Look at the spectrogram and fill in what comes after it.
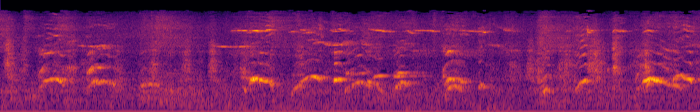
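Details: Border Collie puppies of Gem and Sky on their first outing into the garden after their first vaccination, shy and barely moving; thin high whines and yelps rise and fall in short arcs, several overlapping, with light background noise.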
